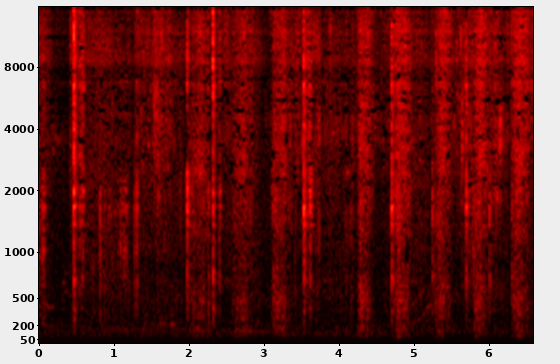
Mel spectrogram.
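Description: Pitha flour being mixed by hand with hot water, with soft irregular stirring and squelching taps and occasional sharper clinks against a bowl, close and fairly quiet.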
